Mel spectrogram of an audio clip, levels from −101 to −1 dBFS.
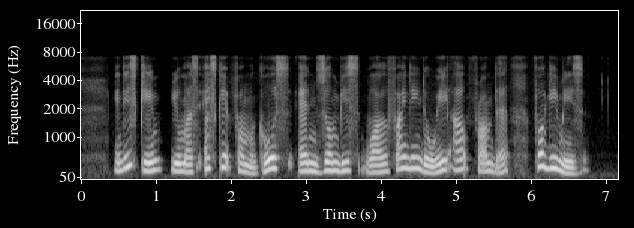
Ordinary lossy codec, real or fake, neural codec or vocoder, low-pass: none; fake; codec, 16 kHz, 16 kbps, FunCodec, trained on LibriTTS, 50 frames a second; 7.2 kHz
